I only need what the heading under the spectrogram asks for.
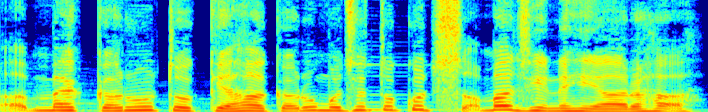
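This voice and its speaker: High-pitched, distraught woodcutter played by a man. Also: normal speed, faint music behind. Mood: bewildered, anxious. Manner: wailing, repetitive, melodramatic. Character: poor woodcutter husband, distraught and remorseful.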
